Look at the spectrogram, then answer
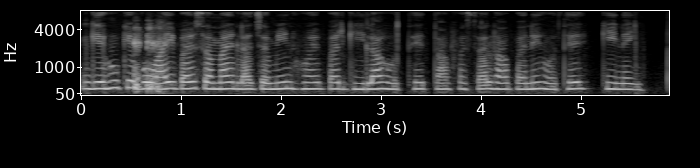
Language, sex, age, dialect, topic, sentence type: Chhattisgarhi, female, 25-30, Central, agriculture, question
